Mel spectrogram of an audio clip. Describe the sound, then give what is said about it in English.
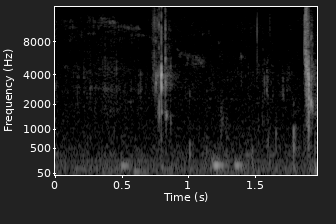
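Someone quietly sips an orange Celsius energy drink from a freshly opened can: two short, wet slurping bursts about a second apart, with soft mouth and swallowing noises between them and no talking. “In fact, that's what I have here right now, and I'm gonna pop it open. Ah, oh, and have a sip live on the air.”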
